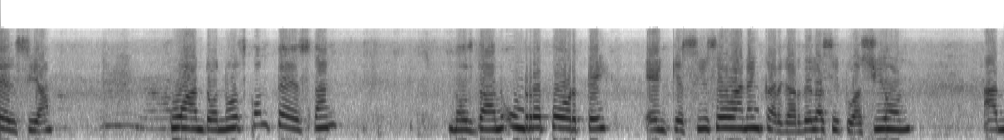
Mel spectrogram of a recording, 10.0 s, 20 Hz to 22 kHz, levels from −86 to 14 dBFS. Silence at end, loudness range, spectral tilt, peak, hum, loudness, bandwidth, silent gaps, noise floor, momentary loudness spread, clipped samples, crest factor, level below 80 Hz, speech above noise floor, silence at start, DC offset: 0 s; 3 LU; -2 dB/octave; 0 dBFS; none; -7 LUFS; 10.5 kHz; none; -29 dBFS; 19 LU; under 0.1%; 8 dB; -44 dBFS; 22 dB; 0 s; under 0.1%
